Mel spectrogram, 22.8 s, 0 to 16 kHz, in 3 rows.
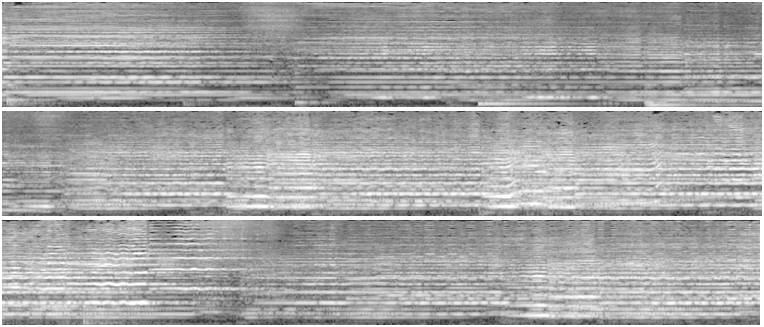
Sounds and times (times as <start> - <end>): Cello: 0.0 - 22.7
Classical music: 0.0 - 22.7
Orchestra: 0.0 - 22.7
Violin, fiddle: 0.0 - 22.7.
